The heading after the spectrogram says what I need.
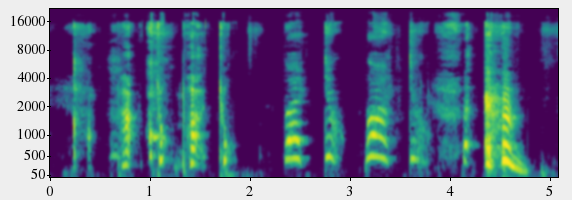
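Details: A young child gives a string of short, playful coughs mixed with vocal sounds, joining in and copying others' coughing rather than truly coughing.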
